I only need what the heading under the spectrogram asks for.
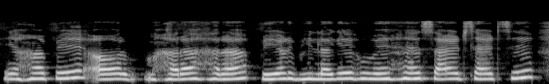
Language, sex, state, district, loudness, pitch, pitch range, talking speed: Hindi, female, Jharkhand, Palamu, -13 LUFS, 255 Hz, 245-270 Hz, 140 wpm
